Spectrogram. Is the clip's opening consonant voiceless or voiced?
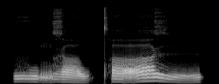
voiced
